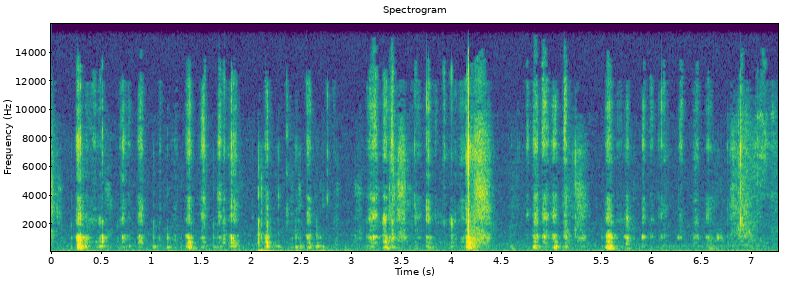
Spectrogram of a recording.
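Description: A fountain pen scratches slowly across the paper page of an open, thick book lying flat, while the left hand flattens the page. Soft, dry scratching strokes with bright, hissy paper texture come in short bursts, with one sharper scratch standing out near the middle.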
